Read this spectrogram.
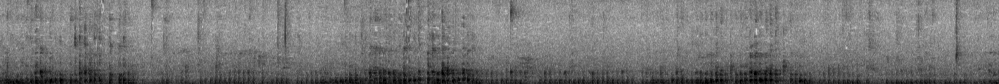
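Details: Tacy, a domestic cat, purring during breakfast inside a small room: continuous low buzzing rumble that rises and falls gently across the clip, with occasional faint clicks and drip-like sounds.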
